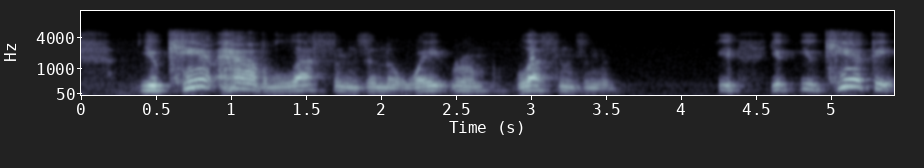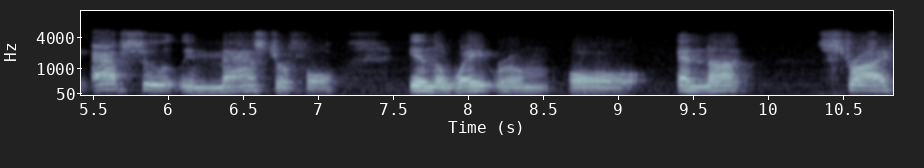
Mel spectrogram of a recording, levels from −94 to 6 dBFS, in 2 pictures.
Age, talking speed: 50-69, 145 wpm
